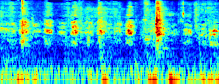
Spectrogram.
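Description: Young American pocket bully dog panting quickly and steadily, winded from its warm-up run.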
